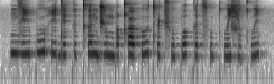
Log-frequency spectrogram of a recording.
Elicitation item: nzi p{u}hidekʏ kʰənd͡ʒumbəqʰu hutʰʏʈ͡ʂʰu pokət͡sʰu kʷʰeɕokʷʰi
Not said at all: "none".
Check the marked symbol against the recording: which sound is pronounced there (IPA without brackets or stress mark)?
u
